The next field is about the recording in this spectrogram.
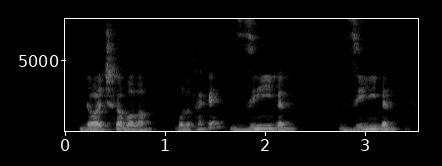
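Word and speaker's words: sieben: দেখেন এখানে আই আগে ই পরে, তো আই আগে ই পরে থাকলে ইয়ে, ইয়ে উচ্চারণ হয়। এখানে ছিল ই আগে আই পরে, তাই এটা উচ্চারণ হয়েছে আই। যেহেতু এখানে ই আগে আই পরে, তাই এটা উচ্চারণ হচ্ছে কি ইয়ে। তাহলে এটা কি হচ্ছে জিবেন, 7কে বলা হচ্ছে জিবেন।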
